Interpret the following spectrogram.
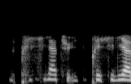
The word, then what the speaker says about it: Priscilla: Alors, Priscilla, du coup, je prononce bien le i parce que je l'avais mal fait au début.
